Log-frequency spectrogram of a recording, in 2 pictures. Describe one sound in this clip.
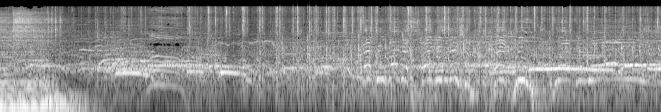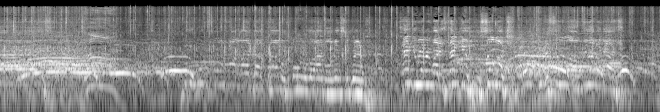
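A rock band plays electric guitars loudly.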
